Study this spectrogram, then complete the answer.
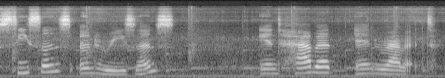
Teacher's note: Next, we have double rhymes, also known as feminine rhyme or trochaic rhymes. So the rhymes using words of two syllables in which the heavy stress falls on the first syllable. Remember, the heavy stress falls on the first syllable.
